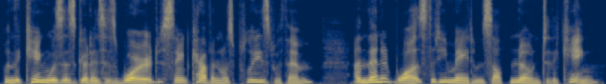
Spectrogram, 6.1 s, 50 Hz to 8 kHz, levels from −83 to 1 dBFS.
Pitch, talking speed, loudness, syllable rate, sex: 210 Hz, 265 wpm, -19 LUFS, 5.4 syllables/s, female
